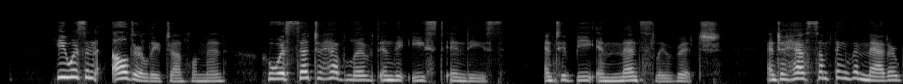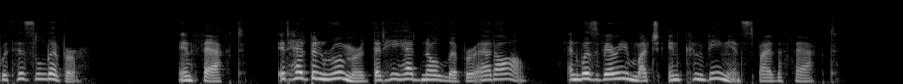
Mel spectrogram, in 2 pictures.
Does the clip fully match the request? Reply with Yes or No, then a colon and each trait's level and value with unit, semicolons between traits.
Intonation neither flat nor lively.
No: wide, 7.2 semitones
